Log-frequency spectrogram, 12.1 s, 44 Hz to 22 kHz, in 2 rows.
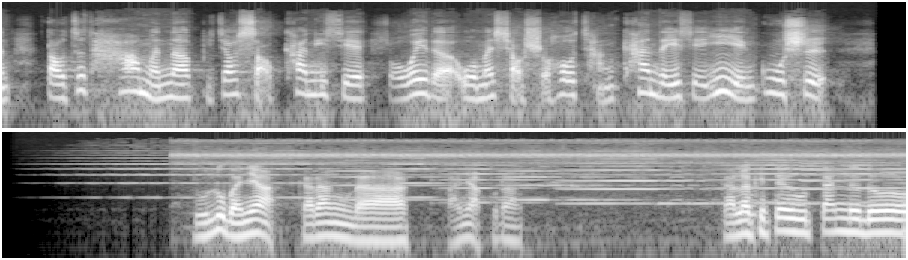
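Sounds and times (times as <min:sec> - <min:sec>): insects droning: 0:06.5 - 0:12.0
man speaking: 0:07.4 - 0:09.5, 0:10.9 - 0:12.0.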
